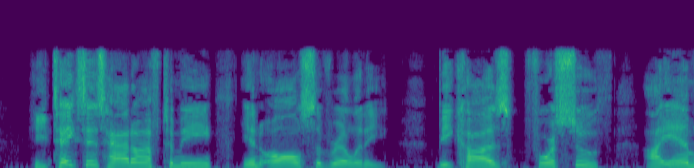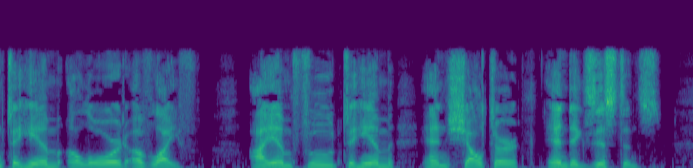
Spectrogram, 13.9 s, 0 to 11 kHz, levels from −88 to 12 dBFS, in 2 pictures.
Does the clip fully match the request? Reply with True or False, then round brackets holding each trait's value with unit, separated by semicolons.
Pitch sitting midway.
True (165 Hz)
